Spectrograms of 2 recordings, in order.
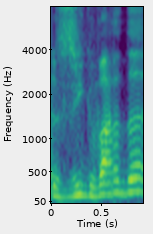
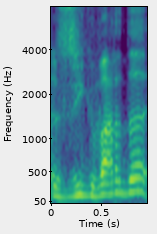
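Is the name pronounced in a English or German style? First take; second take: German; German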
